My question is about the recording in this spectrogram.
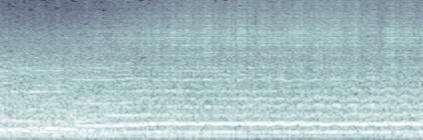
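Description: Live blues-rock band playing, led by an electric guitar that slides down in pitch during the first second and then holds one long wavering note.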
